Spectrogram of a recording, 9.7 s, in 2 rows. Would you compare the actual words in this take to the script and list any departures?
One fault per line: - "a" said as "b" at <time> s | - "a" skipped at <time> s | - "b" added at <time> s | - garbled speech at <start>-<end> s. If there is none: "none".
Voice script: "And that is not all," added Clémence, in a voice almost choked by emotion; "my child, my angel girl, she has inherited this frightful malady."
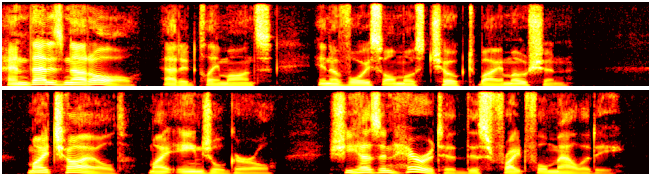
none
